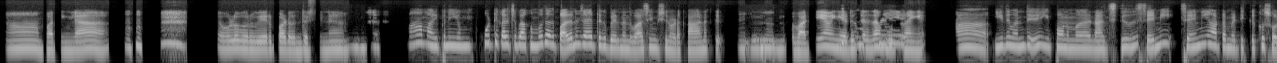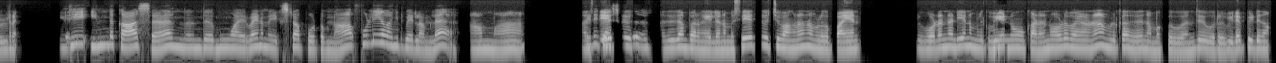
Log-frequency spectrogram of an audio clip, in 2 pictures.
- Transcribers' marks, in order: static; laugh; distorted speech; in English: "வாஷிங் மெஷினோட"; mechanical hum; in English: "செமி செமி ஆட்டோமேட்டக்குக்கு"; in English: "எக்ஸ்ட்ரா"; other background noise; in English: "ஃபுல்லியே"; in English: "ரெடி கேஷ்க்கு"
- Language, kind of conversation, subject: Tamil, podcast, கடன் எடுத்தது தவறு என்று பின்னர் உணர்ந்தபோது, அதைப் பற்றி நீங்கள் எப்படி வருந்தினீர்கள்?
